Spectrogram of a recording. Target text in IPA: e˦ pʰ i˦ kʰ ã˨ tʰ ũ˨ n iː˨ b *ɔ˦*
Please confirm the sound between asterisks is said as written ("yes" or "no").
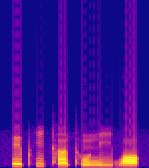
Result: yes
